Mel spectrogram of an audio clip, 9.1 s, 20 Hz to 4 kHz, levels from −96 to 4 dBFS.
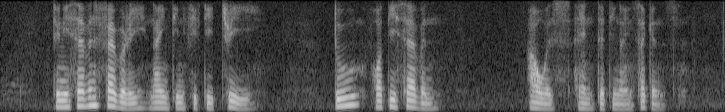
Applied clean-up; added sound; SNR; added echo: none; none; none; none.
